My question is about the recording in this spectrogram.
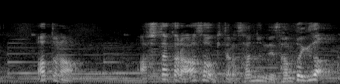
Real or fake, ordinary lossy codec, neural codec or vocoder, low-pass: real; AAC, 48 kbps; none; 7.2 kHz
